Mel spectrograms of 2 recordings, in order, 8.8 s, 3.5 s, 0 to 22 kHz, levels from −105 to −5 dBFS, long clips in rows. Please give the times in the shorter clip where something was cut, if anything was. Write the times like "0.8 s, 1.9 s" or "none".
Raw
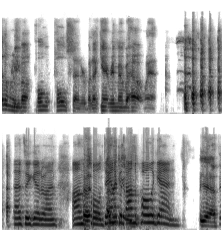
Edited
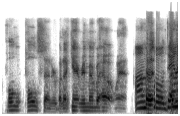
2.5 s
